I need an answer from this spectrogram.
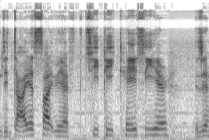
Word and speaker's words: Kece: dite we have TP casy here is it how you pronounce your name Casey casy it's if you go for Indonesian pronunciation it's TP catche okay T cat thank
